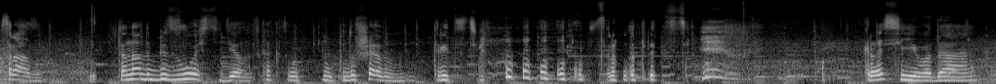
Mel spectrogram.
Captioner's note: laughing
